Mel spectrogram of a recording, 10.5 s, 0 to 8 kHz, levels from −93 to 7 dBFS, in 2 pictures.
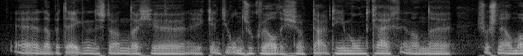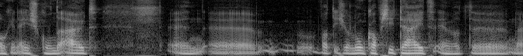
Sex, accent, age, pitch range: male, Dutch, 40-59, 140-185 Hz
